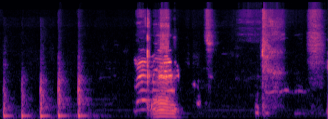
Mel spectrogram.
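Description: Five quick, evenly spaced knocks on a door ring out up close, followed by a voice and other brief vocal sounds.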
